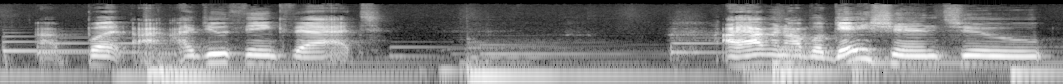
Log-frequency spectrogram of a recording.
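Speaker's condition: Cerebral palsy; lifelong, non-progressive, daily wheelchair use

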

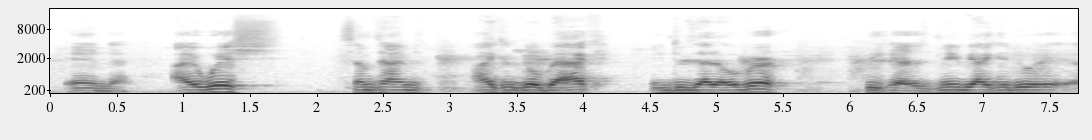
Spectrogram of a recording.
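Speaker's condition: Parkinson's disease; sometimes

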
